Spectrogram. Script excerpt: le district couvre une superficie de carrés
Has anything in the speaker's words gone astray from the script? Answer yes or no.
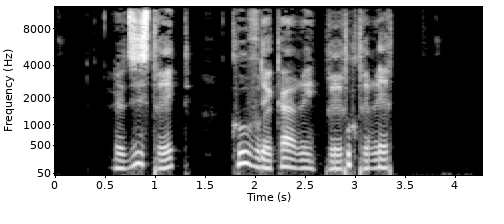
yes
